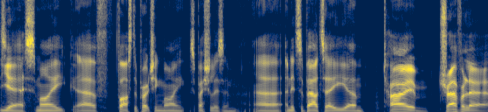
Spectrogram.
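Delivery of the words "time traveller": hesitant time-traveller character voice. Introducing a news story about a time traveller: Tom Baker impression. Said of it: "I tried to do an impression there".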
